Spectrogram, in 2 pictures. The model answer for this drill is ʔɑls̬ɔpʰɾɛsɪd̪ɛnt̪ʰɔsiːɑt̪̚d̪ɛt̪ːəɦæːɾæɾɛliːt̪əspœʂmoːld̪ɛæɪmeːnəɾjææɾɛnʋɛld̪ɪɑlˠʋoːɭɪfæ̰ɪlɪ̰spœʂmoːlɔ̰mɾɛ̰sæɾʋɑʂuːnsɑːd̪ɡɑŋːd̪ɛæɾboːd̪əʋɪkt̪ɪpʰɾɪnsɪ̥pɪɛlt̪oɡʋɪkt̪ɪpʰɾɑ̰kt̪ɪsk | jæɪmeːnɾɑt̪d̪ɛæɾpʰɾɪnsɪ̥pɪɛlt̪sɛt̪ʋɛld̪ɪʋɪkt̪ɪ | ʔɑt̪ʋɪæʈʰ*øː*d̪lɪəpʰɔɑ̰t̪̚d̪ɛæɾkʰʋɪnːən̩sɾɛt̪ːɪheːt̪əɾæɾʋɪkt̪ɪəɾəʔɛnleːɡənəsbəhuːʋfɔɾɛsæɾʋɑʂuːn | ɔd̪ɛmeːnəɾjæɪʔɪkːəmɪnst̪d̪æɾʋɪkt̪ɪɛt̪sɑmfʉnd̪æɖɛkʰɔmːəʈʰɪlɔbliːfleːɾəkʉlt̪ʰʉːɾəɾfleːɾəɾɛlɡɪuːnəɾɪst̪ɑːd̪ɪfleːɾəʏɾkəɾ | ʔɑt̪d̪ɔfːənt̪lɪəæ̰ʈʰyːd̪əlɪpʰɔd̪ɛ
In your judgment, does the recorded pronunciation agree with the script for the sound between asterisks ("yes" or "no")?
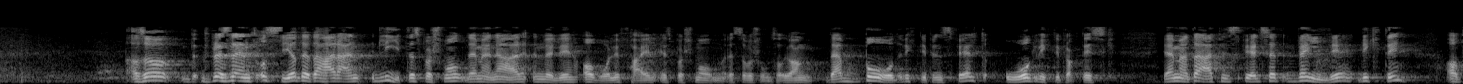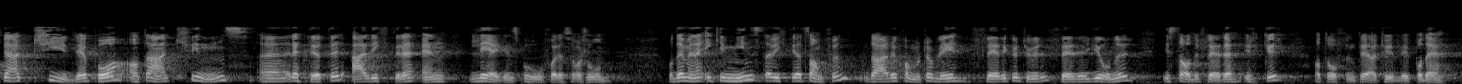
no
